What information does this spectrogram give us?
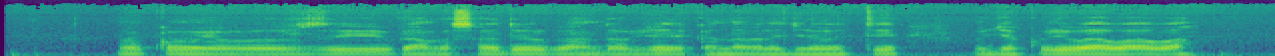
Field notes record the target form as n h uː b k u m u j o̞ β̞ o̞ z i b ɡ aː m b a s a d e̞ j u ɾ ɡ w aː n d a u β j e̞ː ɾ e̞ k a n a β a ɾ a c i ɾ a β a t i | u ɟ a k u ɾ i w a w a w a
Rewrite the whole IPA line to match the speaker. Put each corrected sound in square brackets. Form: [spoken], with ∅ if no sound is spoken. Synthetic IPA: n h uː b k u m u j o̞ β̞ o̞ z i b ɡ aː m b a s a d e̞ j u ɾ ɡ w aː n d a u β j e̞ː ɾ e̞ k a n a β a ɾ a [ɟ] i ɾ a β a t i | u ɟ a k u ɾ i w a w a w a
